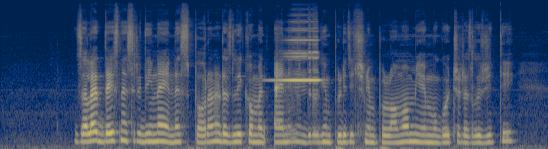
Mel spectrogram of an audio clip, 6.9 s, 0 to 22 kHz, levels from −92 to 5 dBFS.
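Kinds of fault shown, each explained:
Loudspeaker feedback squeal: 3.27 to 4.11 s, the microphone re-amplifies its own loudspeaker at 2.4 kHz, a tone swelling within half a second to just above the speech.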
